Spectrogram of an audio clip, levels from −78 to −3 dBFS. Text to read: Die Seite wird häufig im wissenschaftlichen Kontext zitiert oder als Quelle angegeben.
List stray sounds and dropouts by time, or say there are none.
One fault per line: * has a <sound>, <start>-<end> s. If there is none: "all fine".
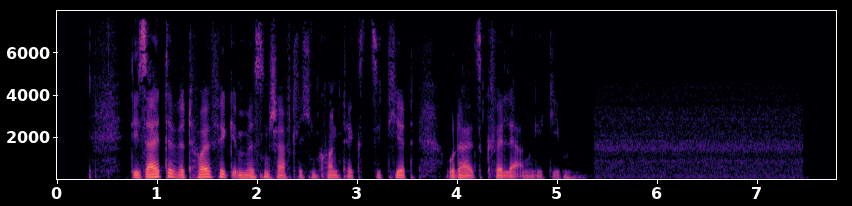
all fine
